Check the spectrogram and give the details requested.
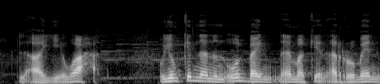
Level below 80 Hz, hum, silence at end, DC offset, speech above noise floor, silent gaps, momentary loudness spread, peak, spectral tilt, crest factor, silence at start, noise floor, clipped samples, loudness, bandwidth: -48 dBFS; none; 0 s; under 0.1%; 27 dB; none; 4 LU; -2 dBFS; -8 dB/octave; 18 dB; 0.2 s; -44 dBFS; under 0.1%; -18 LUFS; 11.5 kHz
